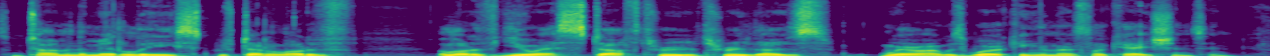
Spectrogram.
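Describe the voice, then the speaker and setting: Talking at a fairly quick pace, a man with an Australian accent has a very deep, low pitch, a dark, mellow tone and monotone, flat intonation. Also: very clean recording, silent background. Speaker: software founder, former charter broker. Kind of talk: podcast interview.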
